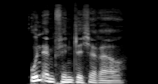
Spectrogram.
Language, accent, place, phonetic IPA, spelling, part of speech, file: German, Germany, Berlin, [ˈʊnʔɛmˌpfɪntlɪçəʁɐ], unempfindlicherer, adjective, De-unempfindlicherer.ogg
- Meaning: inflection of unempfindlich: 1. strong/mixed nominative masculine singular comparative degree 2. strong genitive/dative feminine singular comparative degree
